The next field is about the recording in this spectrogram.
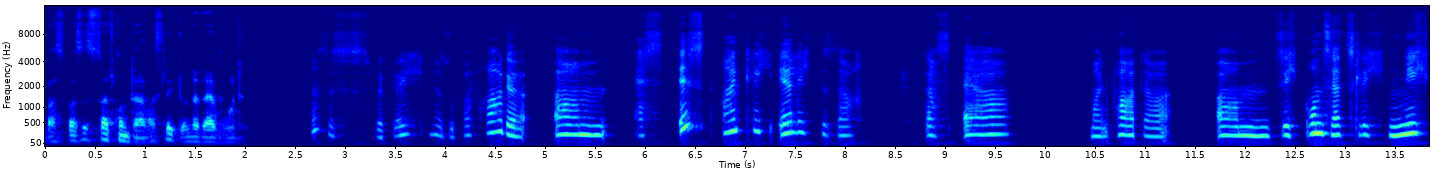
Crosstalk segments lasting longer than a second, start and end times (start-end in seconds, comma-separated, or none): none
